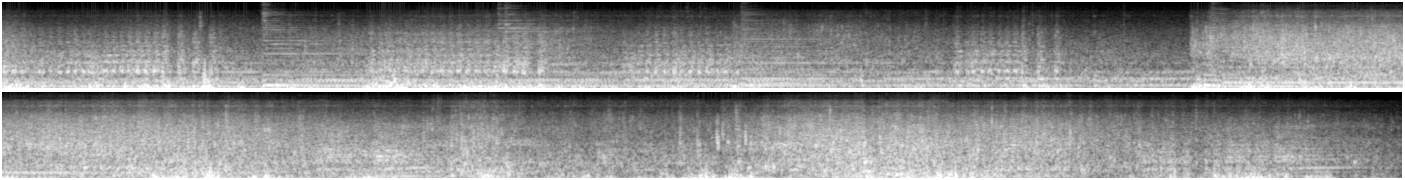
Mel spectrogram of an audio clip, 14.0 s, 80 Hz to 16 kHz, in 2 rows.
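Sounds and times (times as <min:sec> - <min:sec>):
wind on microphone: 0:00.0 - 0:14.0
sea rushing past boat: 0:06.0 - 0:14.0.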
